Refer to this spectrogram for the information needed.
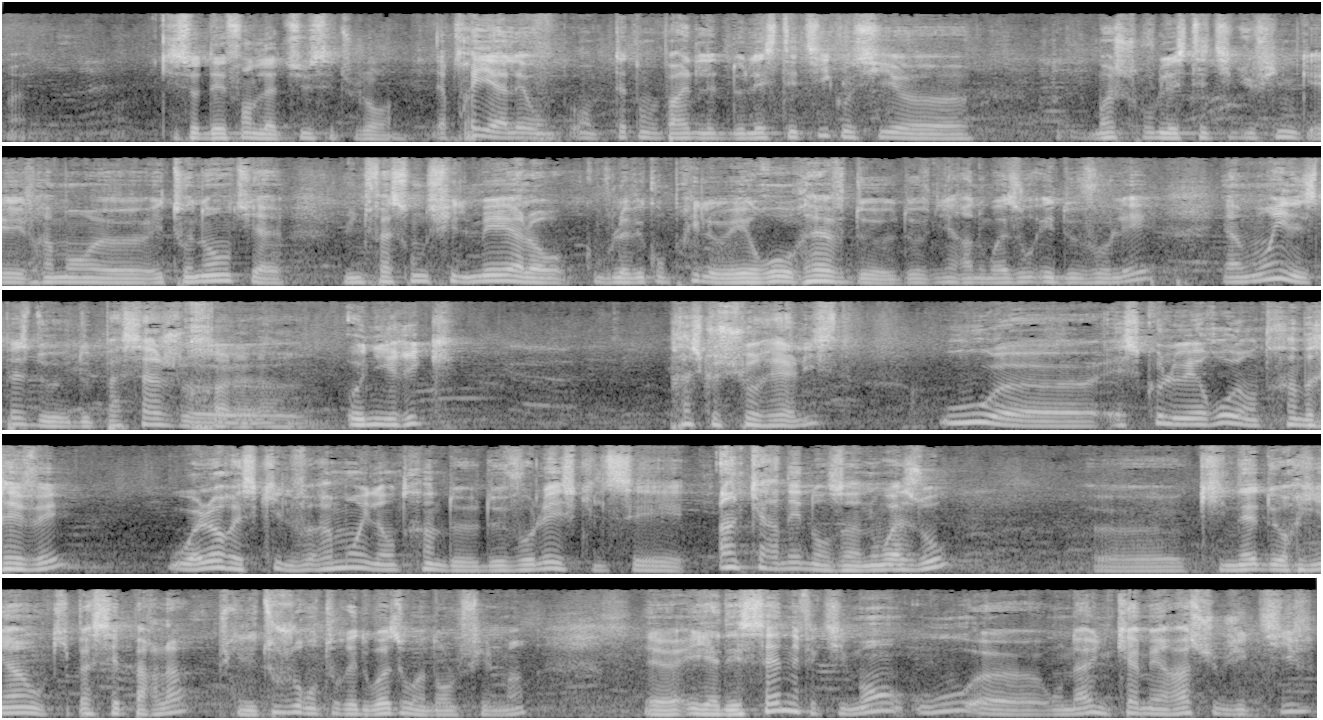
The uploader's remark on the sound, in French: Voici le replay de notre épisode en direct du Culture Fest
